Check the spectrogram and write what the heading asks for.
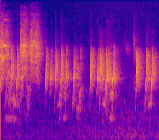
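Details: Quail giving a dense, almost continuous series of harsh, scratchy chirps in quick clusters, broken by two brief gaps.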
